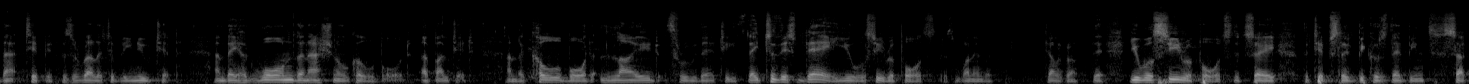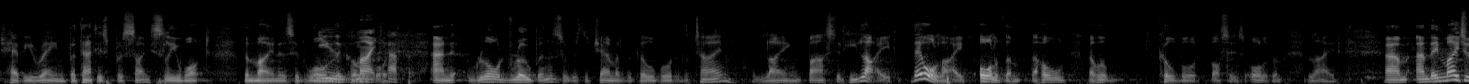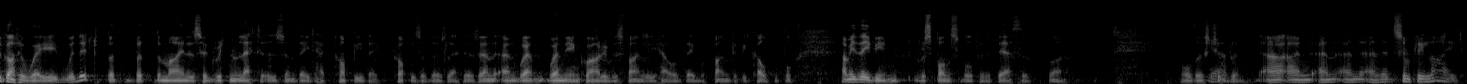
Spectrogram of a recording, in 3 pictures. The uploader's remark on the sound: Recorded live at The Tabernacle in London.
